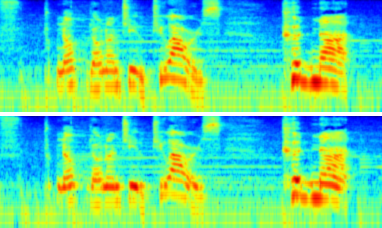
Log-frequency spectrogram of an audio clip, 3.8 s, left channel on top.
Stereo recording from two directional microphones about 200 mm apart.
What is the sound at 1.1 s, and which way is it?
A man's voice, 15° right (ahead or behind).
